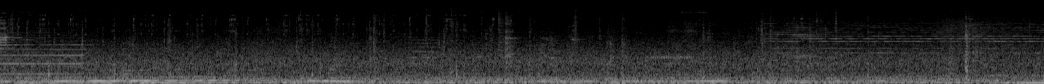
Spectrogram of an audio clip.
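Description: Footsteps walk along a pavement.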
